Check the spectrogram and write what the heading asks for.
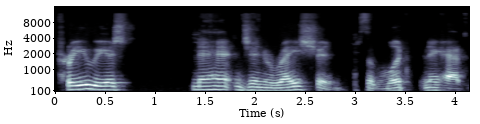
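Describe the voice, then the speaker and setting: A man's voice: mid-range voice, very slow, a little mellow, no room sound. A man giving a casual one-on-one English lesson, explaining with fillers and frequent checks. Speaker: English tutor.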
